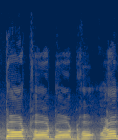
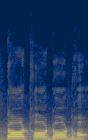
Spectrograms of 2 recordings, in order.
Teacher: ट, ठ, ड, ढ, ण बोलते हैं आपके मुंह का सबसे ऊपरी हिस्सा पलट के जीभ वहाँ टच करती है। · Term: मूर्धा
